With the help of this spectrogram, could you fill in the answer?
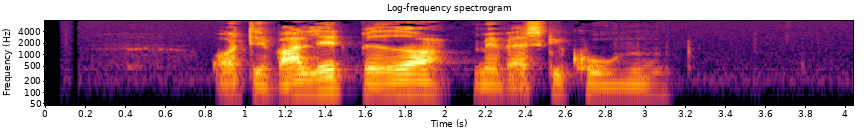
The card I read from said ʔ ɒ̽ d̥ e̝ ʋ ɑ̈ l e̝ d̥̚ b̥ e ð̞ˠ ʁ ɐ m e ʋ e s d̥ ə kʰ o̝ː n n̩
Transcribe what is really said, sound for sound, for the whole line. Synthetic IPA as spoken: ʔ ɒ̽ d̥ e̝ ʋ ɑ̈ l e̝ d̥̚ b̥ e ð̞ˠ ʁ ɐ m e ʋ æ s ɡ̥ ə kʰ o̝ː n n̩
